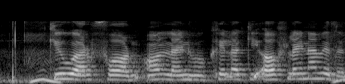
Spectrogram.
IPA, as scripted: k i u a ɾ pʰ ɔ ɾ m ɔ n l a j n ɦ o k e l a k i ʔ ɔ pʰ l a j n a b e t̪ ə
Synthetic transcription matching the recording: k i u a ɾ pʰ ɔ ɾ m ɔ n l a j n ɦ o kʰ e l a k i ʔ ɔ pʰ l a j n a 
